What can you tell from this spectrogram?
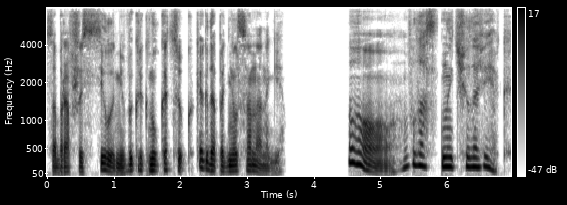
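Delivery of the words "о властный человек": very high, sing-song, swooping, sarcastic mocking voice. A woman's voice answers the man who shouted that he is mayor: sarcastic voice. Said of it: "продолжал все тот же саркастический голос".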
